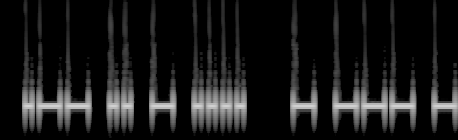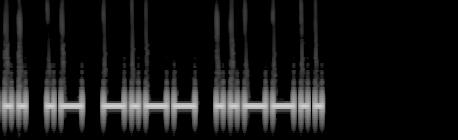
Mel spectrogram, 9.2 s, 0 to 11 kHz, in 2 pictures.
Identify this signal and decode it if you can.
Morse code, heard as a keyed tone, about 17 wpm, 700 Hz. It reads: WITH TODAY?
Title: Sentences from Top 1000 Words - Review Part 6 - 17wpm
